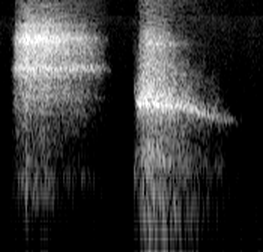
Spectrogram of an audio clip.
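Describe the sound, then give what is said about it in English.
A slow, deep human breath drawn in and then let out: two long airy breath sounds, each over a second, the second a sighing exhale that falls in pitch and fades. It is quiet and there is no talk. “take a slow deep breath. Let's take another one.”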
